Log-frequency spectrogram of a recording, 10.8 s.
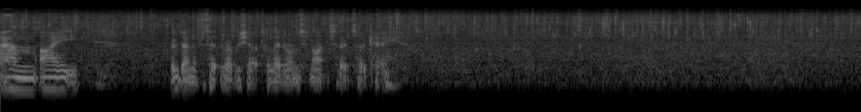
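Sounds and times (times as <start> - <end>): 
steady dense rain during a thunderstorm: 0.0 - 10.7
speech: 0.2 - 1.2, 2.1 - 5.2.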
